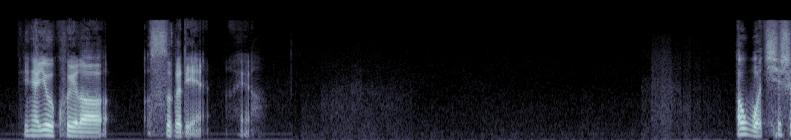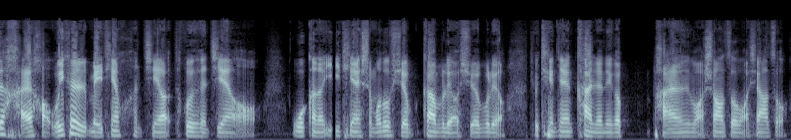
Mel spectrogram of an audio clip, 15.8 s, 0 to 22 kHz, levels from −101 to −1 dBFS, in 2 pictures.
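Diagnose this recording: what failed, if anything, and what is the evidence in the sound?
The failure is at the codec stage: a gap at a join of encoded pieces, a 50 ms silence from 11.22 to 11.27 s in the speech. Separately encoded segments were joined with their encoder delay and end padding left in. Unlike a network dropout, nothing is lost; speech resumes exactly where it stopped, with smeared edges.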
